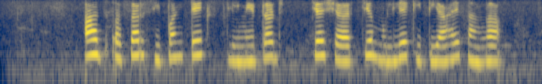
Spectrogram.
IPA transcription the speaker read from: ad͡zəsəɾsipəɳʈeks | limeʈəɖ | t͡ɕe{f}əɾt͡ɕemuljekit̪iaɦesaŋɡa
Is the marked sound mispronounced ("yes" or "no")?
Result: yes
